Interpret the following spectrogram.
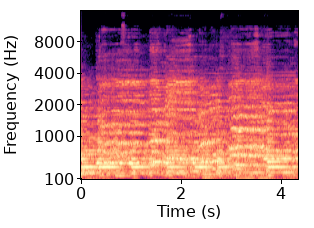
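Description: Small ensemble of violins bowing slow, sustained notes in harmony, with piano accompaniment.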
